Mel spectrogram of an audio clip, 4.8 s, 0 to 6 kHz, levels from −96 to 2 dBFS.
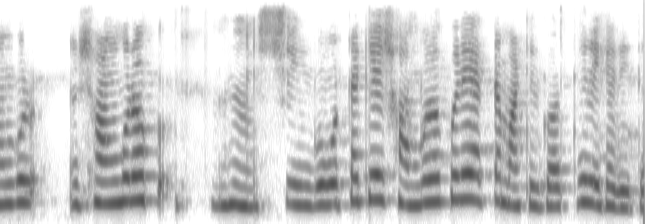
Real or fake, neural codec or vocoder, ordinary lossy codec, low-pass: fake; codec, 16 kHz, 4 kbps, X-Codec, HuBERT features, trained on balanced general audio; none; 5.4 kHz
